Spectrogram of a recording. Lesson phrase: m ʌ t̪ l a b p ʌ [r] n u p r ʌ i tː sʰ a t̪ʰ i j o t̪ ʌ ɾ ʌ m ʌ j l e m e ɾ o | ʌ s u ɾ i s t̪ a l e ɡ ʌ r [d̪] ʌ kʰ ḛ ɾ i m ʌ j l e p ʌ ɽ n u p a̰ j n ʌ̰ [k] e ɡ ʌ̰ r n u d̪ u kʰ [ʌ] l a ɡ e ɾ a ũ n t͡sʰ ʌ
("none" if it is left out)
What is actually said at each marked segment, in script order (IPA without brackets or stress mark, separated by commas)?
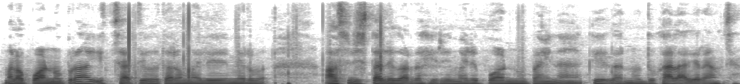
ɽ, d̪, k, a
